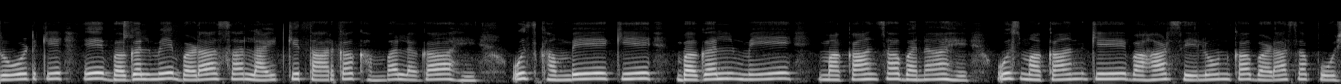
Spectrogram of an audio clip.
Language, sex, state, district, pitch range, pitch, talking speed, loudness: Hindi, female, Uttar Pradesh, Budaun, 215-255 Hz, 235 Hz, 135 wpm, -18 LUFS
